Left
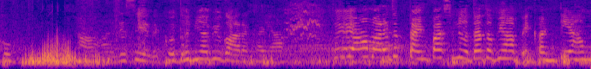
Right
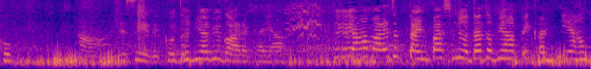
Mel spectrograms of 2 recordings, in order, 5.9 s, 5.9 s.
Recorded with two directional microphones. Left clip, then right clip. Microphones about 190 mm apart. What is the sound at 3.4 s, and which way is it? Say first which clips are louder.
A woman's voice: left 2 dB; 5° right (ahead or behind).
